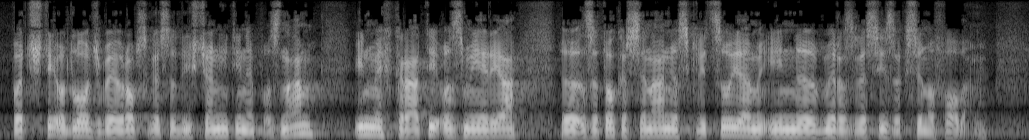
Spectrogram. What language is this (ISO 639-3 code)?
slv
